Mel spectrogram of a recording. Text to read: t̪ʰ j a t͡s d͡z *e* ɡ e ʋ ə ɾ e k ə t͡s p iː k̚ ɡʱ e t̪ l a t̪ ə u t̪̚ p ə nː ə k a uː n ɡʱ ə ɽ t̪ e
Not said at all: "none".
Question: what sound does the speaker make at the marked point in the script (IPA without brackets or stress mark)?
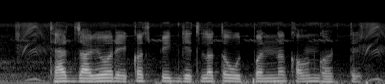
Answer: a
